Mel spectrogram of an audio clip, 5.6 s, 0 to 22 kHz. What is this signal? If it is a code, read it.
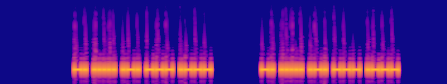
Morse code, heard as a keyed tone, about 40 wpm, 700 Hz. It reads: N5ROJ N5ROJ
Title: USA Call Signs - 5 Characters - Repeated 2x - 40wpm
